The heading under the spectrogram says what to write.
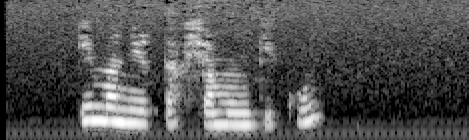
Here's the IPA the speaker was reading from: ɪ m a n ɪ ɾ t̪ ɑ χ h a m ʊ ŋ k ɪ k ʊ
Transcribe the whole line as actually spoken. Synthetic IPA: ɪ m a n ɪ ɾ t̪ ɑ χ ʃ a m ʊ ŋ k ɪ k ʊ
